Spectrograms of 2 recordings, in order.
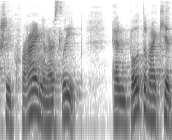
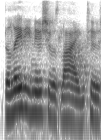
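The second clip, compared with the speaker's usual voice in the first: ordinary talk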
